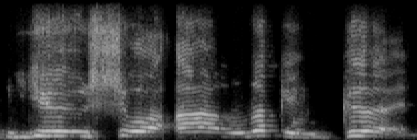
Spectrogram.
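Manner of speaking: slow, sly predator voice; wolf's gloating thoughts. Acted. Wolf thinking about Red, slow sly gloating. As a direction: savour each word like a hungry wolf.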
